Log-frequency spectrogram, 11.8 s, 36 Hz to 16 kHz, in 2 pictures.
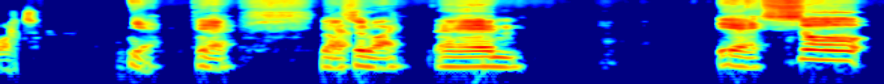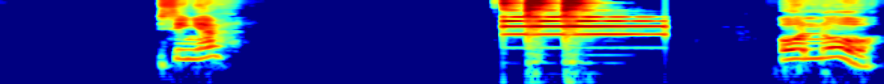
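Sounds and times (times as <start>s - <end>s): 
speech: 0.0s - 3.6s, 4.8s - 5.8s, 7.0s - 7.5s, 11.1s - 11.7s
bright bell ringing: 9.2s - 10.4s.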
